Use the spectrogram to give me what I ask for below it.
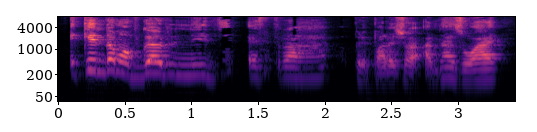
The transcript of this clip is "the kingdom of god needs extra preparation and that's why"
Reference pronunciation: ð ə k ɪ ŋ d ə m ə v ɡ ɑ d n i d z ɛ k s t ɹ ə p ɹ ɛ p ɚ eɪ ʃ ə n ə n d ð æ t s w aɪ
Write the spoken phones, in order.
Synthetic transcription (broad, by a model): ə k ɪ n d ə m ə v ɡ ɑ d n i d ɛ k s t ɹ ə p ɹ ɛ p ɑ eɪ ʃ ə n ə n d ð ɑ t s w aɪ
